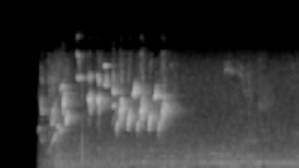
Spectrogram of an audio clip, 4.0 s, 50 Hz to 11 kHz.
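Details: European goldfinch from Algeria, recorded in 2013, singing in the chbab style: a quick burst of high, tinkling twittered notes lasting about two seconds, then quiet background hiss.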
